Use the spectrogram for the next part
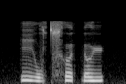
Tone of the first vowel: low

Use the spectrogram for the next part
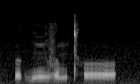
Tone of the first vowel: low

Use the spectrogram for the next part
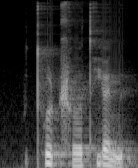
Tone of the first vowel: falling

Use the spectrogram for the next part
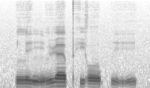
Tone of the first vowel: low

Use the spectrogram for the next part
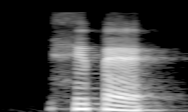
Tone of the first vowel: high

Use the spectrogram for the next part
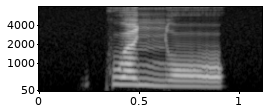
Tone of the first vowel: high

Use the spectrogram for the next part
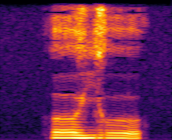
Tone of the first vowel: low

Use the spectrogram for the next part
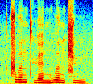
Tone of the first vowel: high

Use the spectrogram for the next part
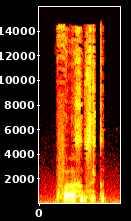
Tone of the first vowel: rising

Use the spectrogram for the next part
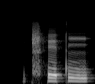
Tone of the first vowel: low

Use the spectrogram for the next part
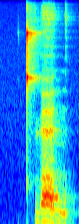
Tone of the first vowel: falling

